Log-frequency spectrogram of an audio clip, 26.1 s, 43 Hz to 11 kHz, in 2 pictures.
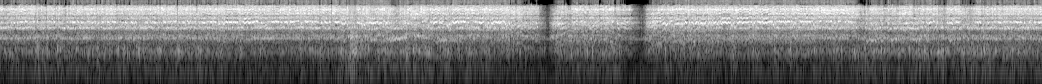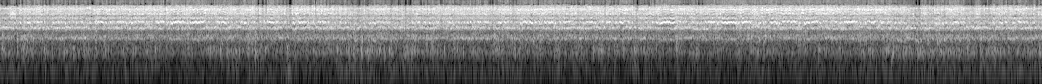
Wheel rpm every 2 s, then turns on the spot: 240, 230, 230, 110, 190, 230, 230, 230, 230, 230, 230, 220, 230.
none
